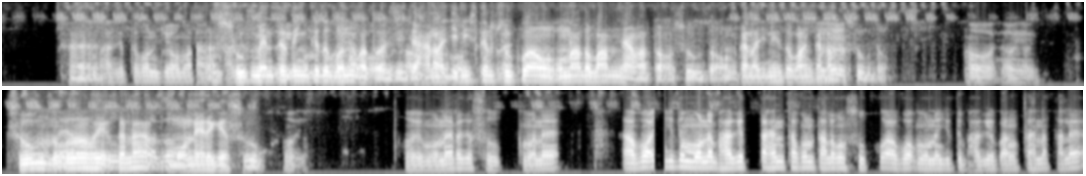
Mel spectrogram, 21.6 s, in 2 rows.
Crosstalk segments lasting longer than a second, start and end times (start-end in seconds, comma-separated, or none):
2.1-5.1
